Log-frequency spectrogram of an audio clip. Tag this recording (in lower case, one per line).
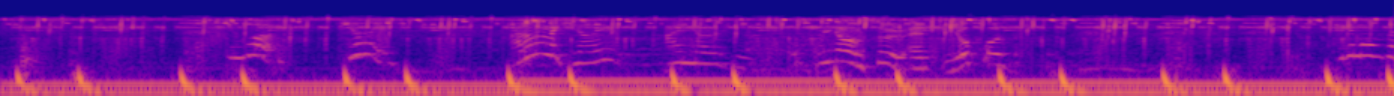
speech
music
